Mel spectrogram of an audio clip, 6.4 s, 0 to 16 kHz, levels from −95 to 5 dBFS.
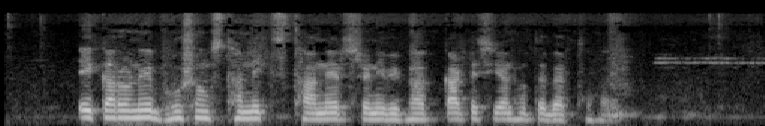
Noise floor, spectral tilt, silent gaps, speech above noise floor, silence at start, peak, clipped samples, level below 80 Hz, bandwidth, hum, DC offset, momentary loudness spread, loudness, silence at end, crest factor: -62 dBFS; -6.5 dB/octave; none; 38 dB; 0.65 s; -8 dBFS; under 0.1%; -60 dBFS; 11.5 kHz; none; under 0.1%; 12 LU; -25 LUFS; 0.1 s; 18 dB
